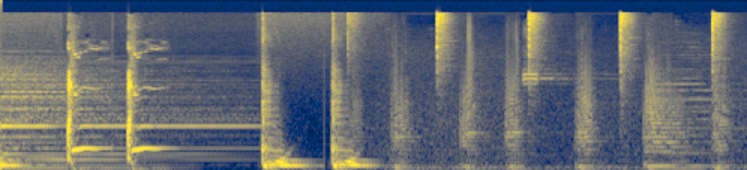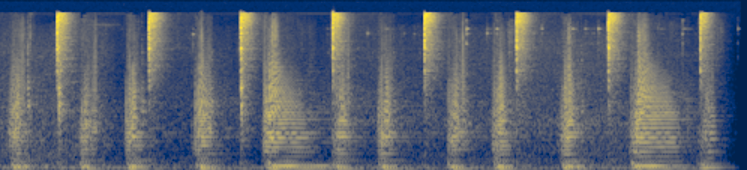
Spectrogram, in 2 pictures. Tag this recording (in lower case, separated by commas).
music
